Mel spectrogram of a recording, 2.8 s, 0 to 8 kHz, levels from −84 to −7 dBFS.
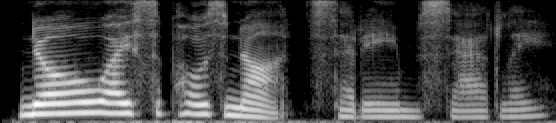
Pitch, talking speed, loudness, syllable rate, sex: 195 Hz, 150 wpm, -18 LUFS, 4.2 syllables/s, female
